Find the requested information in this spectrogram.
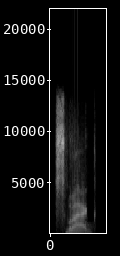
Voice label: "swag", Indian

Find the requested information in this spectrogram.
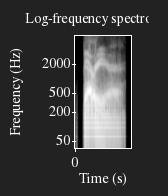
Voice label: "barrier", American

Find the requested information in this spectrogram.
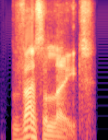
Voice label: "vacillate", British

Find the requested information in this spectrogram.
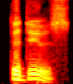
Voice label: "deduce", American

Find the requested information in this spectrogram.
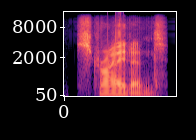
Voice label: "strident", American

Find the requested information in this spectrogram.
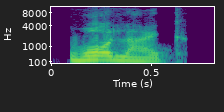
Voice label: "warlike", Indian

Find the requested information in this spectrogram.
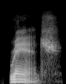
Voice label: "ranch", American

